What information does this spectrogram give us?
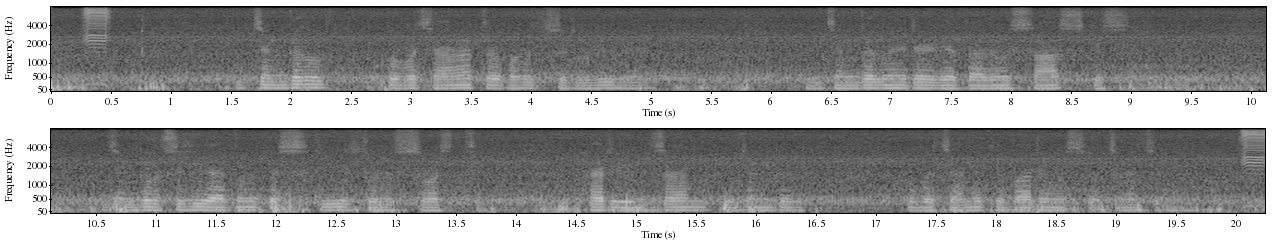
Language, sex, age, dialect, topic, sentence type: Magahi, male, 25-30, Western, agriculture, statement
